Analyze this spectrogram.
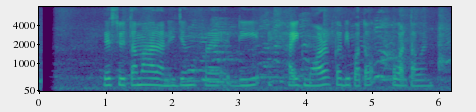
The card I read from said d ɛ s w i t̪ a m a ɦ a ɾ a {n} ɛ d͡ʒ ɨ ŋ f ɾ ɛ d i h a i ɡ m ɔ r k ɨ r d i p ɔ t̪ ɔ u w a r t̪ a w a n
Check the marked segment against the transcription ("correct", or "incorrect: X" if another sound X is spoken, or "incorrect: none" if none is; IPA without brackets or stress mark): correct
